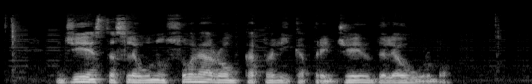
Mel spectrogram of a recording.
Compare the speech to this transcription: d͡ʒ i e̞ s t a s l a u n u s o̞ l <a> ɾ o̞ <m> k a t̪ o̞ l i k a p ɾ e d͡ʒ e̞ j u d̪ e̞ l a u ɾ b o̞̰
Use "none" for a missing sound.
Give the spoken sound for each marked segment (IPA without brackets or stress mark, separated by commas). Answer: a, m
